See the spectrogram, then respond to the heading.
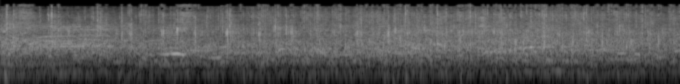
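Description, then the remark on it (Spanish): An audience claps steadily for about seven seconds, a dense, even wash of many hands with no single claps standing out, sustained at a fairly constant loudness throughout. “El que no aplaudió está pensando cuál es el animalito que camina con dos patas.”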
